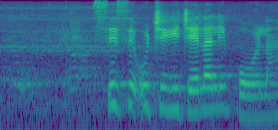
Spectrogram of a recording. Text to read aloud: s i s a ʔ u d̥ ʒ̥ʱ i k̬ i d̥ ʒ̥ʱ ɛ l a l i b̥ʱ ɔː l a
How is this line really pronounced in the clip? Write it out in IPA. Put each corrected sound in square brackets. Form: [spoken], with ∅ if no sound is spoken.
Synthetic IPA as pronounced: s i s [i] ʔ u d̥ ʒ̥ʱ i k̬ i d̥ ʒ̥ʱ ɛ l a l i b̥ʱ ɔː l a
